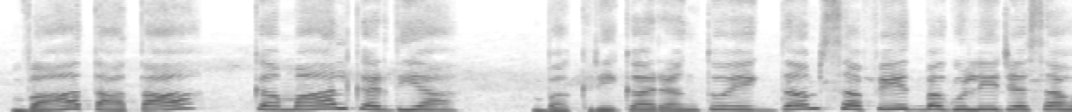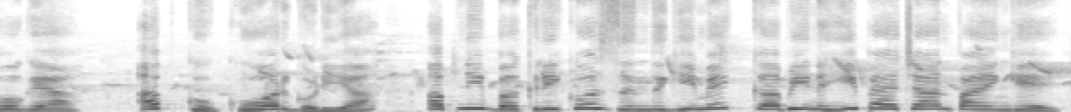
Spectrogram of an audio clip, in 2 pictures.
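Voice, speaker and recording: A very high, childish cartoon voice for a young boy crow performed by a woman. He is eager and whiny, quick to plead for what he wants. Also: slight background noise. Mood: gleeful.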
